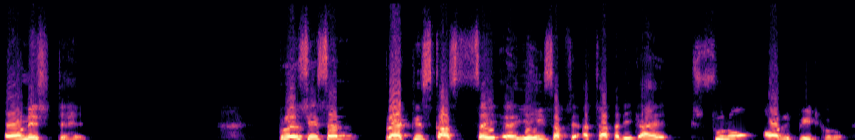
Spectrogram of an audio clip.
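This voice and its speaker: A man teaching English pronunciation, taking his time and repeating each word several times for the learner. His voice sits fairly high for a man, and he keeps a slow, drawn-out pace. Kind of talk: pronunciation lesson.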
